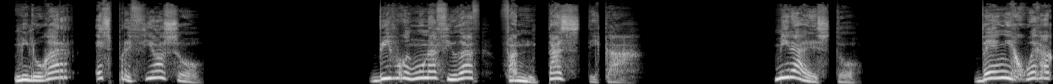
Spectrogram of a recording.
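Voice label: Spanish male children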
